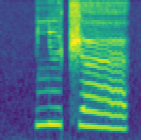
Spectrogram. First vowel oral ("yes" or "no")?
yes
